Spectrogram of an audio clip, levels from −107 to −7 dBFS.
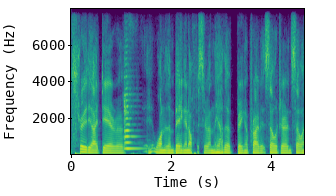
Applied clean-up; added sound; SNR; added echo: neural mask model RNNoise.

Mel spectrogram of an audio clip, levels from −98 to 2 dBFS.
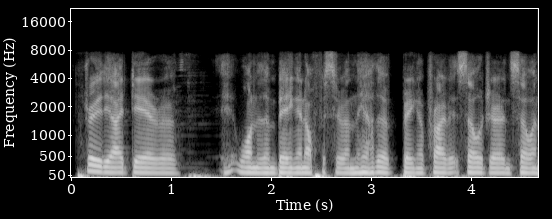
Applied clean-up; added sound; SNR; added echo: neural mask model DeepFilterNet 3.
